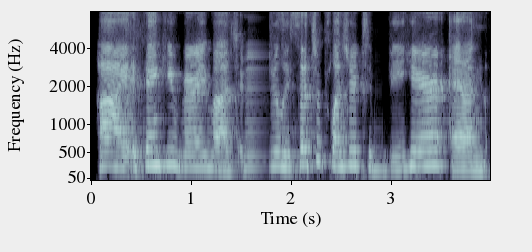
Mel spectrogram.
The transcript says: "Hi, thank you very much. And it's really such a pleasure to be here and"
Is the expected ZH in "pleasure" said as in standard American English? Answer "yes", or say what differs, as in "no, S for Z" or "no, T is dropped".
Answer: yes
